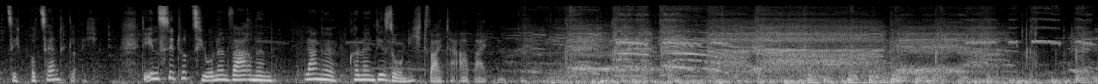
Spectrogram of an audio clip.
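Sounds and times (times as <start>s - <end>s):
speech: 0.1s - 5.6s
huge protest crowd chanting and shouting: 3.8s - 10.9s.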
